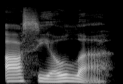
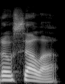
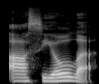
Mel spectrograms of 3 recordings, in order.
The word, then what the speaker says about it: Osceola: It's pronounced Osceola, not Ocella, Osceola.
